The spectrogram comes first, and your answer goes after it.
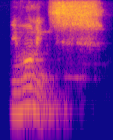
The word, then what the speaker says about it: mnemonics: Mnemonics. M is silent.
